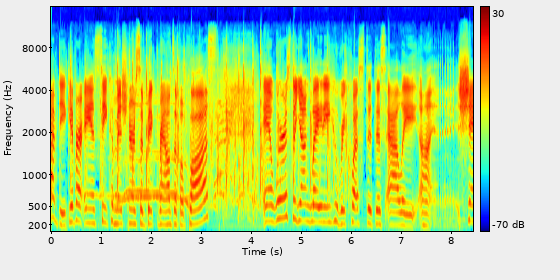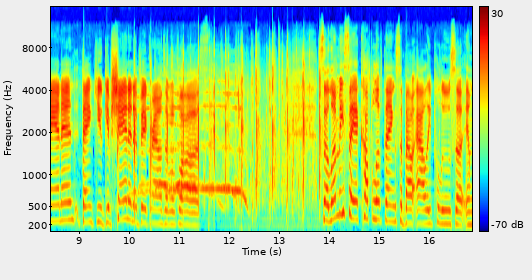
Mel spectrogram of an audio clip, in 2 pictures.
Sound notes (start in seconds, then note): 3.5 applause; 12.3 cheers and applause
